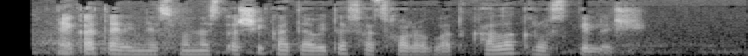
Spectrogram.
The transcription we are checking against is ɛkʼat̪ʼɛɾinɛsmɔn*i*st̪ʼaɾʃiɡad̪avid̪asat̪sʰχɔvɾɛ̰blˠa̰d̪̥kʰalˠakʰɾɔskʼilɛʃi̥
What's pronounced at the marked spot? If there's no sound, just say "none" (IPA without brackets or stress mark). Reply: a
